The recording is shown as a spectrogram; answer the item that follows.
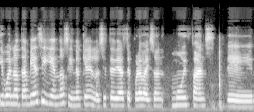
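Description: At a fairly slow pace, a woman speaks with a high pitch and ordinary pitch variation. Her tone is bright and sharp. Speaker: podcast co-host. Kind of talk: casual chat.

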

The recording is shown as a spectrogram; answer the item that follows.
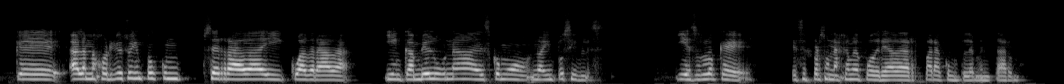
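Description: Using a plain, everyday voice, a woman with a fairly high pitch talks at a moderate pace with fairly even intonation. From Mexico. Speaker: podcast host. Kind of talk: casual chat.

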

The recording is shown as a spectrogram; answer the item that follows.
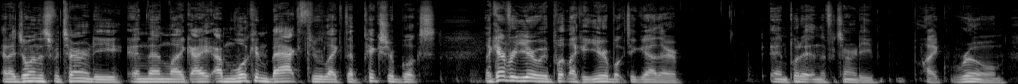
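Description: With an American accent, a man talks at a fairly quick pace in a normal speaking voice. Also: very clean recording, silent background. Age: 40s. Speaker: podcast host. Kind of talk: casual chat.

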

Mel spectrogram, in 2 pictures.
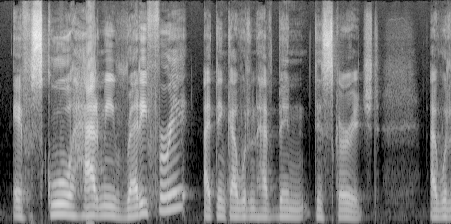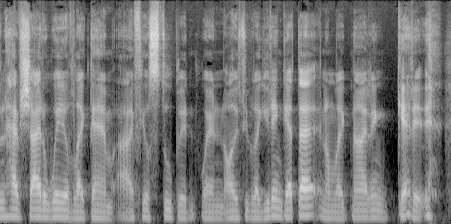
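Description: In a very clean recording with a silent background, a man speaks at a medium pitch with a New Jersey accent. His pace is moderate and his pitch varies in an ordinary way. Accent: New Jersey American. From Hudson County, New Jersey. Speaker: podcast host. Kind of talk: casual chat.

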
